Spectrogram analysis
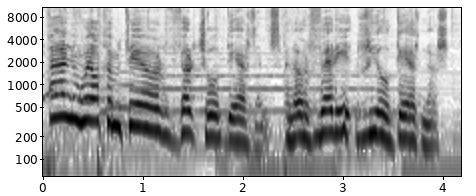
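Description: A woman's voice: medium pitch, animated, normal speed, music in the background. A woman with a broad Scottish accent presenting a gardening radio programme, chatty and bantering, with Scots dialect words. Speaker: radio host.

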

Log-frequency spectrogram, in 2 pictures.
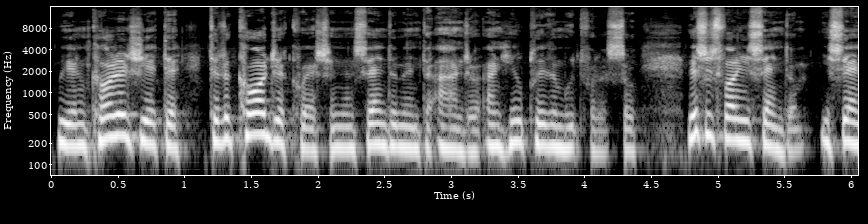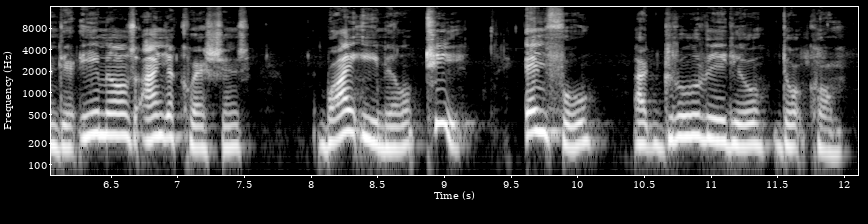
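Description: A woman's voice: mid-range voice, animated, normal speed, mellow. A woman with a broad Scottish accent presenting a gardening radio show informally and chattily, sprinkling in Scots words.

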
